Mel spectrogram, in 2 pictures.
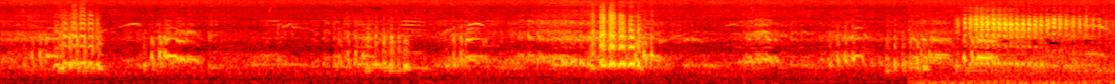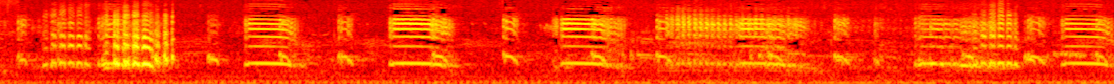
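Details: A flock of White-naped cranes, feeding in fields by Junam Reservoir, South Korea, and flying overhead, give loud, harsh trumpeting calls that overlap in quick succession over a steady low rumble.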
